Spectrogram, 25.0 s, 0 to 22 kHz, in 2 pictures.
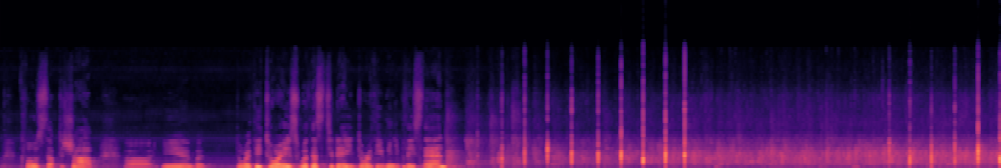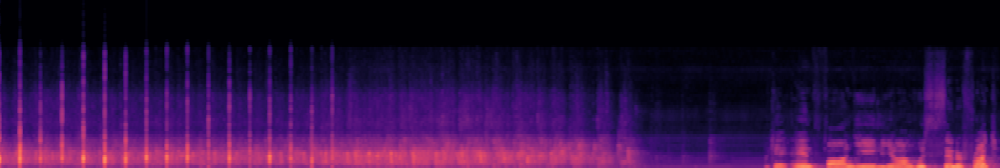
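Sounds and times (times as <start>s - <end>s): audience applauding: 5.5s - 21.5s
close sharp claps: 5.5s - 21.6s.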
